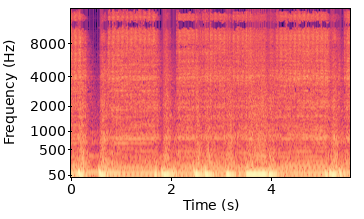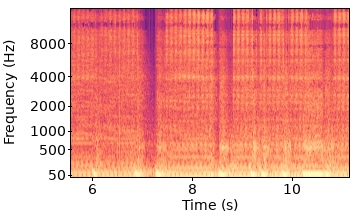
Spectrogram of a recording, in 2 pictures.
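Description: Deep bass music pounds from subwoofers inside an SUV, heard from outside.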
